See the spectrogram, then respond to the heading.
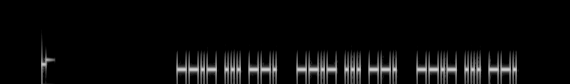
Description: Morse code, heard as a keyed tone, about 40 wpm, 700 Hz. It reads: QSG QSG QSG
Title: Q-Codes Repeated 3x 40wpm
